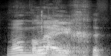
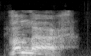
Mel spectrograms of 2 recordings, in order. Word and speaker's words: Van Laer: Van Leer. Ah ouais, voilà. Et avec l'accent, ça fait Van Laar.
